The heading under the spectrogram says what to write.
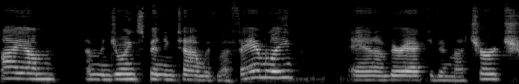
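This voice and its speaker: The speaker has a Southern US accent and ordinary pitch variation. The pace is fairly slow. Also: woman. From US South, North Carolina (Durham). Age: 80s+. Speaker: literacy advocate. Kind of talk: interview.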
